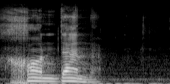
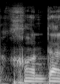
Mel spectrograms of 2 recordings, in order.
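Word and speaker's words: خواندن: give you some examples honda honda means to read okay we just write it as havon dan but v is silent so as i said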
